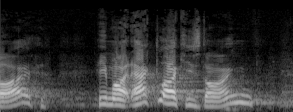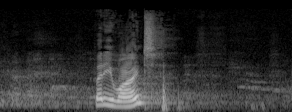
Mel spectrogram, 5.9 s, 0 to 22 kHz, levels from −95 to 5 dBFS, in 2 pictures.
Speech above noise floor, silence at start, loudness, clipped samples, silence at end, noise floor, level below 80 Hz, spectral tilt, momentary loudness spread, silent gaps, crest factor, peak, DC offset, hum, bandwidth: 32 dB; 0 s; -25 LUFS; under 0.1%; 1.1 s; -56 dBFS; -66 dBFS; -5.5 dB/octave; 24 LU; none; 18 dB; -8 dBFS; under 0.1%; none; 15 kHz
